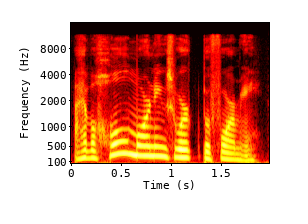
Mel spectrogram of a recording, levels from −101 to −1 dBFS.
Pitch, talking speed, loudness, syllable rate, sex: 210 Hz, 240 wpm, -16 LUFS, 6.7 syllables/s, female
